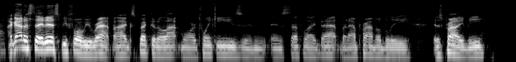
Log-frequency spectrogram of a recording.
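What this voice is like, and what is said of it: Announcer-like voice. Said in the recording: “You really have like this announcer voice”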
